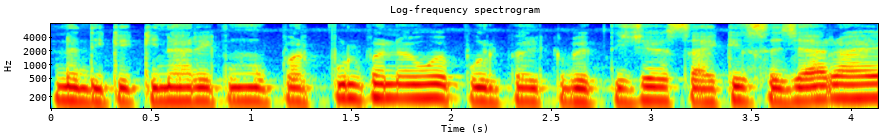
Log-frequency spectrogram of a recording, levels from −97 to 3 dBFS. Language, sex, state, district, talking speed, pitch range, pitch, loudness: Hindi, female, Odisha, Nuapada, 275 wpm, 155-175 Hz, 160 Hz, -14 LUFS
